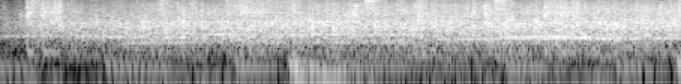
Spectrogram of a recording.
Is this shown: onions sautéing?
no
